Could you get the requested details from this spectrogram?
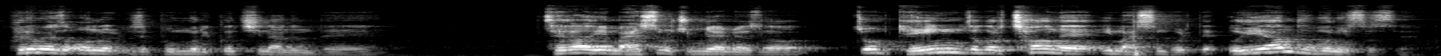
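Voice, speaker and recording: A man's voice: big pitch swings, fast talker, warm tone. A male pastor with a Gyeongsang accent, preaching a sermon earnestly and lifting his voice for emphasis. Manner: earnest preaching that rises in pitch and volume for emphasis. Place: church sanctuary. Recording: echoey church hall.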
